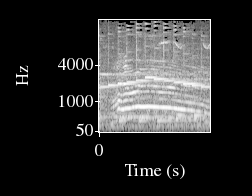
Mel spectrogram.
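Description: A cat's long drawn-out meow, rising then slowly falling in pitch, over background music.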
